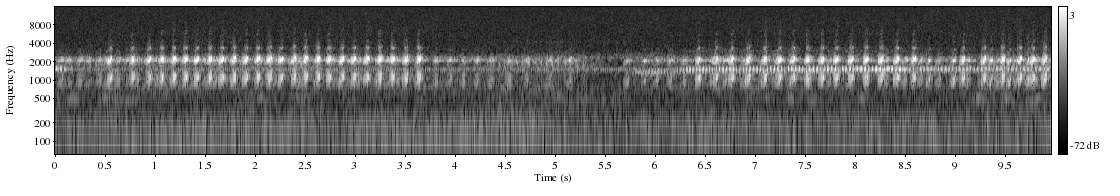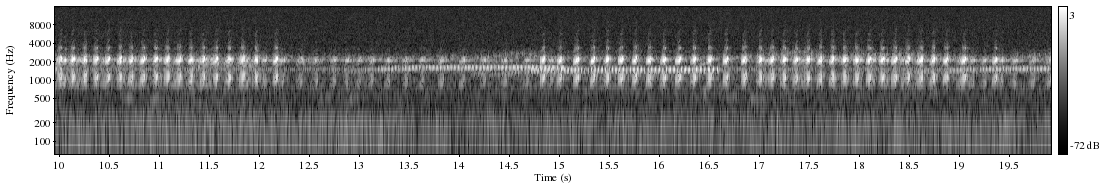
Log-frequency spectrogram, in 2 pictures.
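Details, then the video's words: Night chorus of tree frogs in a pond, mid-April, north-east Italy, in long bursts of rapid rattling croaks broken by short pauses, while mole crickets add stretches of smooth, continuous trilling. "relaxing singing tree frogs in pond"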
